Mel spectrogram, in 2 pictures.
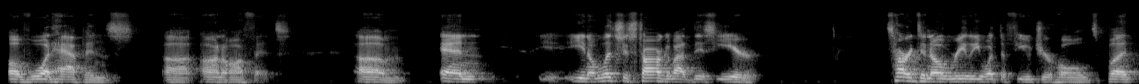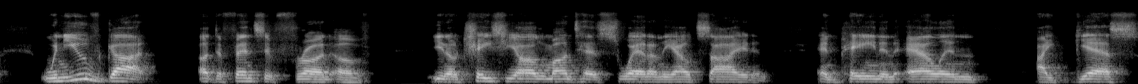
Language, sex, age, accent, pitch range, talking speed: English, male, 40-59, American, 115-140 Hz, 130 wpm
